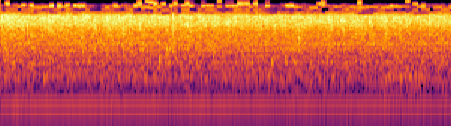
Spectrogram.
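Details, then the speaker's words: Washing machine that had no hot or cold water fill, tested after replacing the WATTS box. A strong, steady hiss of water over a low hum shows full, even fill flow at proper pressure: healthy. "This is a more ideal pressure for that water. And yeah, this is running a lot better."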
